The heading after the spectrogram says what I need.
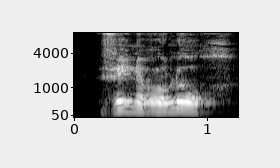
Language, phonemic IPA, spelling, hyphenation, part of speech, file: Dutch, /ˌveː.neː.roːˈloːx/, veneroloog, ve‧ne‧ro‧loog, noun, Nl-veneroloog.ogg
- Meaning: venereologist (specialist in venereal disease)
